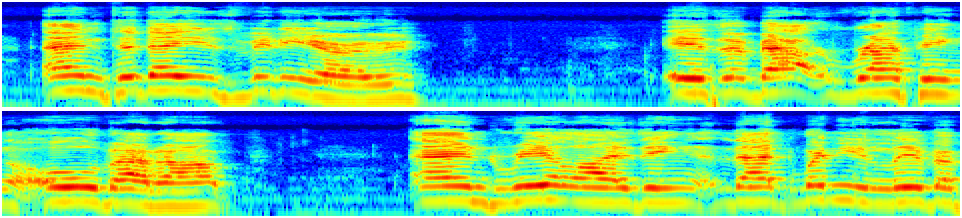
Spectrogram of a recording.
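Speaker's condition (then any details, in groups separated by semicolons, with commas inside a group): Cerebral palsy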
